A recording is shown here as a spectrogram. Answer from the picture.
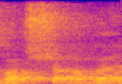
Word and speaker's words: Warszawa: Now, Warsaw, pronounced Warszawa in Polish, is Poland's largest city,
